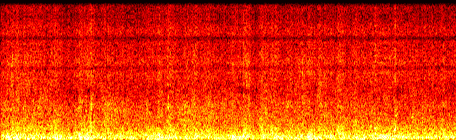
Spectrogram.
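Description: Members of Parliament thumping their desks in applause: a dense, steady patter of many hands with no break.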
